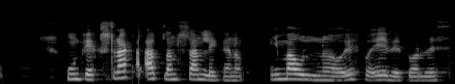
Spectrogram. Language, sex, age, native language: Icelandic, female, 11, Icelandic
